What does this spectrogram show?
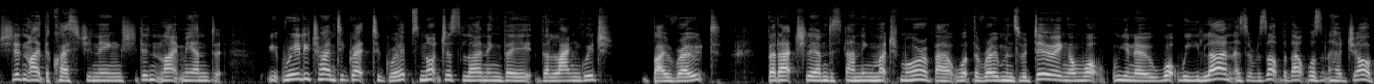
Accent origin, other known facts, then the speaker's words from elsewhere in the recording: Manchester, North West England, United Kingdom; I grew up in Manchester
